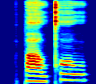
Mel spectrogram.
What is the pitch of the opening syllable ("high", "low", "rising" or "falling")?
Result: low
